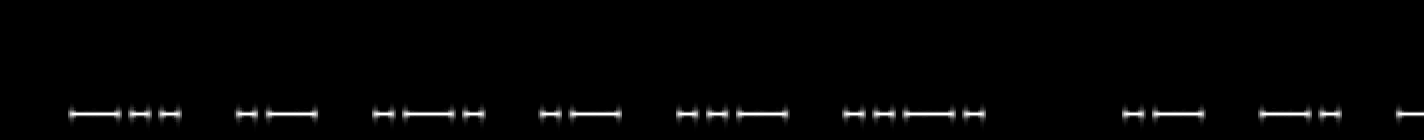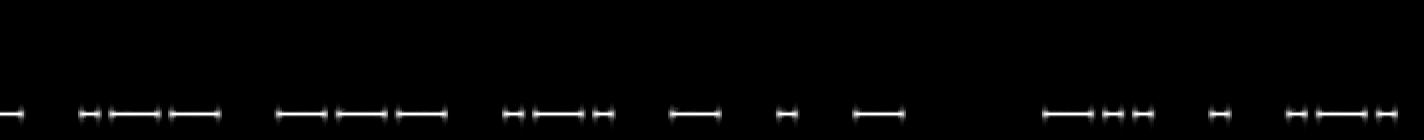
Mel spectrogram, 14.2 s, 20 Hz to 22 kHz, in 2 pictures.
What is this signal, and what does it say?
Morse code, heard as a keyed tone, about 16 wpm, 680 Hz. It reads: DARAUF ANTWORTET DER
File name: Morsekurs / Witze / Witz 21. Dezember 2021, 70 F80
